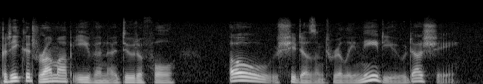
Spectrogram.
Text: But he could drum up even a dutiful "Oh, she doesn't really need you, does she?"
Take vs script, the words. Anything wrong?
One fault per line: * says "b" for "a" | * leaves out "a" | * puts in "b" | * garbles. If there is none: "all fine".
all fine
